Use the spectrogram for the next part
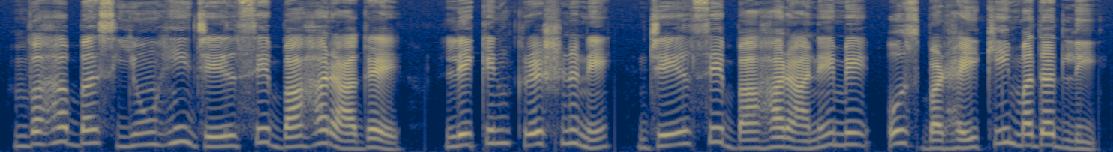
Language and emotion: Hindi, neutral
